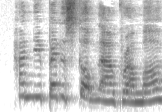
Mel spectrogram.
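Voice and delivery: put-on a worried boy begging her to stop; anxious boy. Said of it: "George said".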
